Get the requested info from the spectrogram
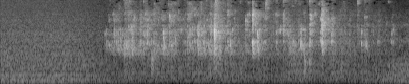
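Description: Lemon juice poured from a plastic bottle into a glass measuring cup: a steady stream that turns uneven about a second in.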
